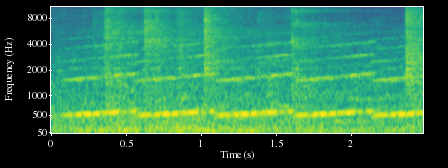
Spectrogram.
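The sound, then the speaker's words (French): An alarm wails in short rising whoops that repeat about twice a second, a steady electronic tone over faint background noise, sustained throughout with no voices. “Au même moment, une alarme retentit.”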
